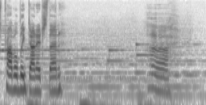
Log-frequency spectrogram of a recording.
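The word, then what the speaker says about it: Dunwich: So the village in England by the same name is pronounced Dunich.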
